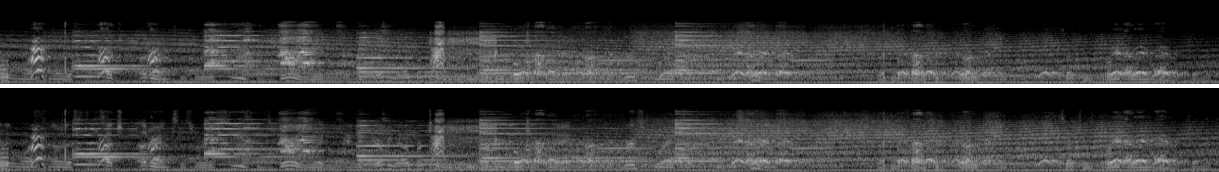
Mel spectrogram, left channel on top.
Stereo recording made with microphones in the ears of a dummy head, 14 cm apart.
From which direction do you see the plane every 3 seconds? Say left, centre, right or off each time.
left, left, centre, right.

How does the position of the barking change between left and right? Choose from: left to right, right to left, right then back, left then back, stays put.
left to right.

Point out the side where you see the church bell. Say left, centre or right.
centre.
